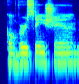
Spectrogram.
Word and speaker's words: conversation: All right, so the idea is that you don't say shon, porque sí, visiblemente para nosotros esto es una O, pero no pronunciamos shon, sino jen, jen, como una E, right?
